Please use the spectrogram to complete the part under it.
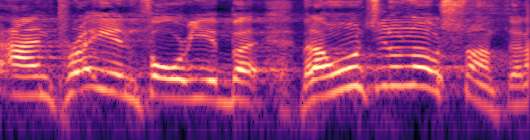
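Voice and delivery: ordinary talk, nothing marked

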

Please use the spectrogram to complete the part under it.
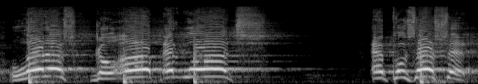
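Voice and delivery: loud, high, slow battle call; rally the people to go up now; bold rallying cry. Acted. Caleb rallying the people, loud and high.

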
